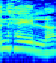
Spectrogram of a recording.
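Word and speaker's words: Van Halen: 벤 헤일런 아니에요? 벤 헤일런이라고 읽어도 되나요?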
